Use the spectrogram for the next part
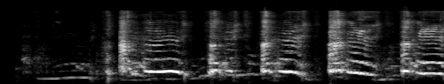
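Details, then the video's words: Elvis, a pet English bulldog, making funny noises: a run of drawn-out, tonal whining moans that slide up and down, broken into several long phrases with short breaks between them. "Elvis The Bulldog Likes To Make Funny Noises"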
